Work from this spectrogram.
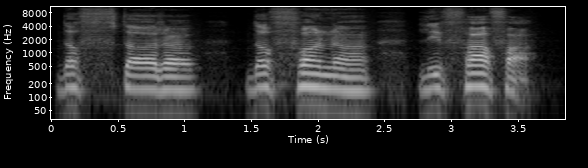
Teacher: इसके उच्चारण में वायु दांतों से घर्षण करती हुई बाहर निकलती है। · फ दो होठ से बोले जाते हैं, जबकि नुक्ता लगाते हैं तो वो दंत्योष्ठ हो जाता है। दंत्य और औष्ठ्य मतलब दांत और होठ से बोला जाता है। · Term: दंत्योष्ठ फ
